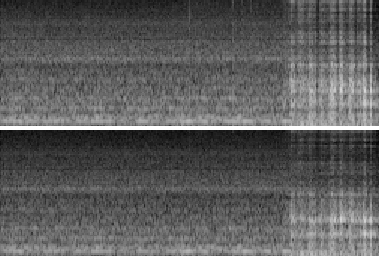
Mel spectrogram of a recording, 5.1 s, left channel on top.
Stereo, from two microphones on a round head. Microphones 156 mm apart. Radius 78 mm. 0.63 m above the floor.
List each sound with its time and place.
2.4 s writing: 60° left (ahead or behind), 0.8 m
